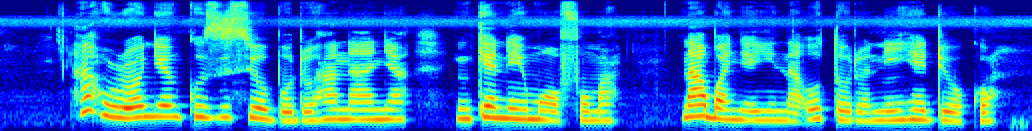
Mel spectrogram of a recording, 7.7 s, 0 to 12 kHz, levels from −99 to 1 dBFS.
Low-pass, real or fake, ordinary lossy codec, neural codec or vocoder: none; real; none; none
